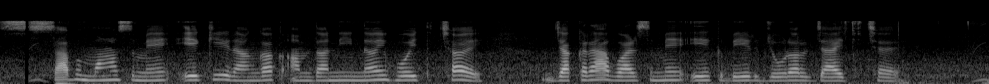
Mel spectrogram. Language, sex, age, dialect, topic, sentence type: Maithili, female, 25-30, Southern/Standard, banking, statement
